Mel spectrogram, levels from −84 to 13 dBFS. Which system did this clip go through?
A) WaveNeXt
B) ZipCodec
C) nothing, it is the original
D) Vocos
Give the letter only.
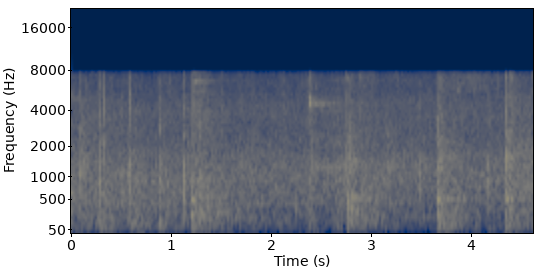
C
